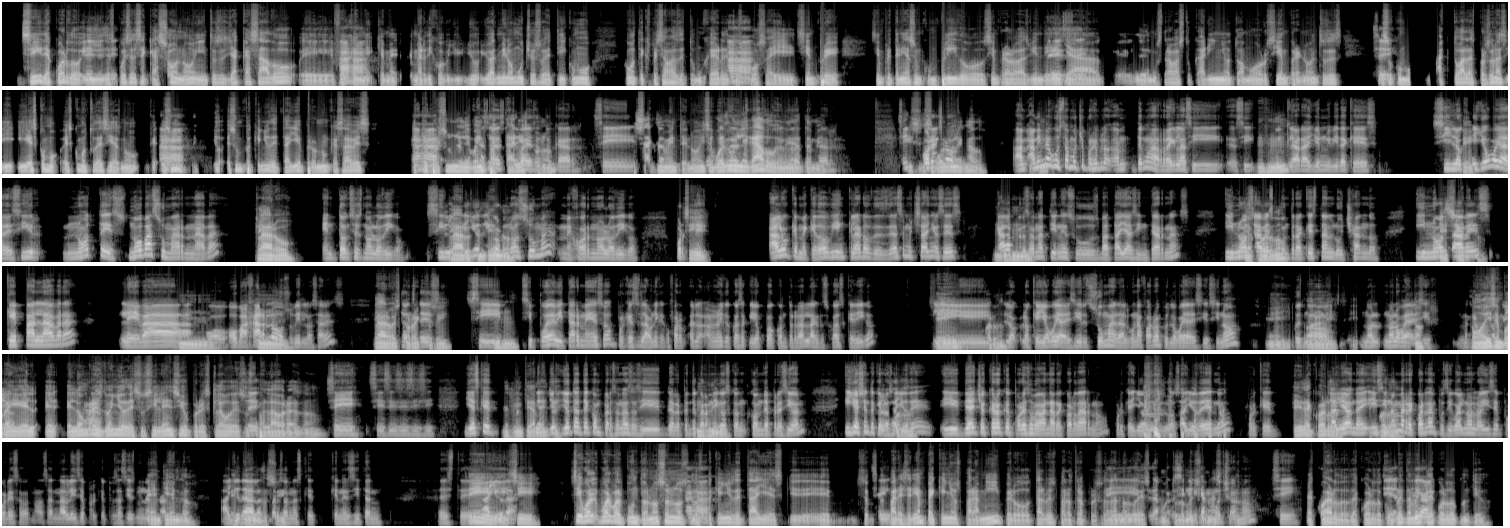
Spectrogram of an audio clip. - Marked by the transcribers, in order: other background noise; laugh; unintelligible speech; unintelligible speech
- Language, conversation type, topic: Spanish, unstructured, ¿Cómo te gustaría que te recordaran después de morir?
- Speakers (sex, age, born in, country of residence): male, 35-39, Mexico, Mexico; male, 50-54, United States, United States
